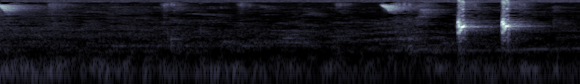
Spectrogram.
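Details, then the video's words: Sooty-headed bulbul singing keenly, used to provoke responses from others of its kind: a steady low hum, a thin high squeak, then a pair of sharp emphatic chirps near the end. "suara pancingan trucukan gacor"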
